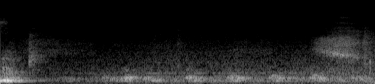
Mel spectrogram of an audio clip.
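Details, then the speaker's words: Fetal heartbeat on a labor and delivery monitor: soft, rapid, regular whooshing pulses, judged good. The mother was admitted for very high blood pressure, headache and swelling; the second son was later born prematurely. "yeah baby sounds good blood pressures are good one random high one"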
